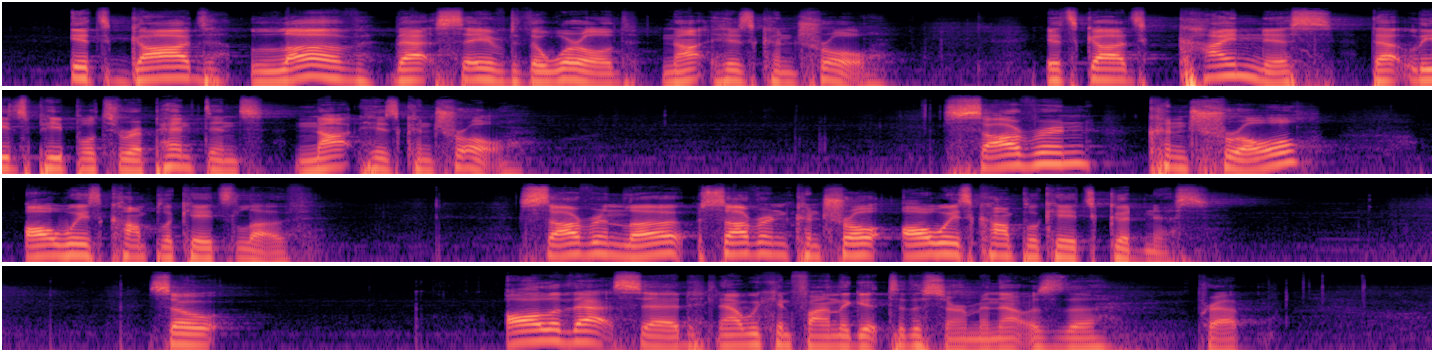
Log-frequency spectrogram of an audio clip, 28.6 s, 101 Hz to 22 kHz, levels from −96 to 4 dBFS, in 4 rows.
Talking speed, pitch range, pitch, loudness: 105 wpm, 110-155 Hz, 135 Hz, -23 LUFS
